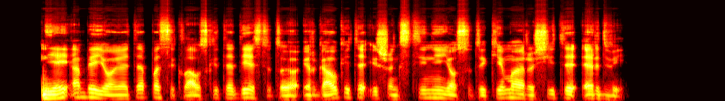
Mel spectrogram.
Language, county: Lithuanian, Utena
